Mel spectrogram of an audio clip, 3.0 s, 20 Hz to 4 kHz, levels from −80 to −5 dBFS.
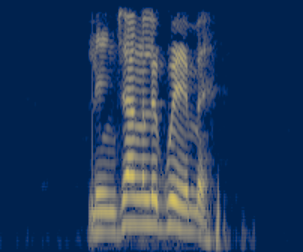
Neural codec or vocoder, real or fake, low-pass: none; real; 3.6 kHz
